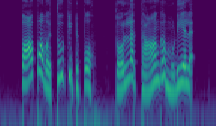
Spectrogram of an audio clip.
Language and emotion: Tamil, angry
